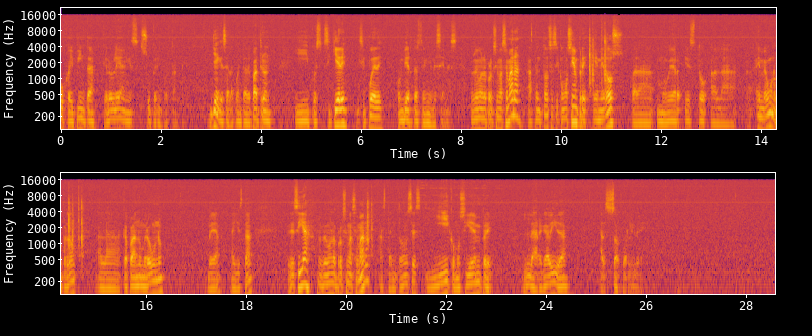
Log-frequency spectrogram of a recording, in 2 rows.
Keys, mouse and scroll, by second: 10.3-11.3 typing, 14.2-15.1 typing, 16.6 click, 17.1-17.4 scroll down 1, 17.5 middle click, 18.6-19.9 middle drag, 20.4 s, 21.9 click, 22.4 scroll down 1, 22.6 middle click, 25.0-26.6 drag, 27.7 click.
